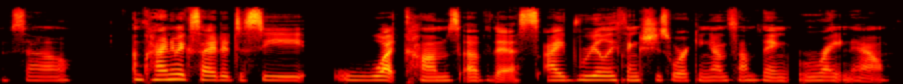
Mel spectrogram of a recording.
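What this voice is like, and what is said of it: Strained, failing voice. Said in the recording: “My voice is going. I'm coughing every other second ... I literally cannot really talk ... I don't think my voice can handle it right now”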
